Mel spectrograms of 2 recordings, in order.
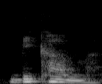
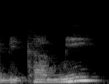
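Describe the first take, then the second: First: The word stops on the final m sound. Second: An extra vowel sound follows the final m. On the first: The speaker calls it right. "Esse E também no final é mudo" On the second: The speaker calls it wrong. "você vê que eu não falei become"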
